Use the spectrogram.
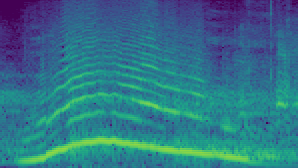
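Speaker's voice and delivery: high, loud whooping cheer; cheer woo. Shown as a demonstration. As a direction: show them the big woo. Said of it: "we're gonna go".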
